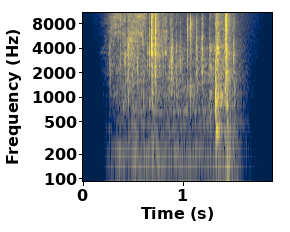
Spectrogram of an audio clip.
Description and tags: Close drawer
Closing a drawer of a wooden cabinet.
Recorded with a ZOOM H2N.
wooden-cabinet, drawer, closing, shut, close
